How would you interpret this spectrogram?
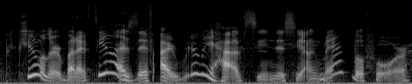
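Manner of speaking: mannered wondering, thin and soft at ends; puzzled cafe owner. Acted. Owner puzzling over familiar singer, soft mannered old voice.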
